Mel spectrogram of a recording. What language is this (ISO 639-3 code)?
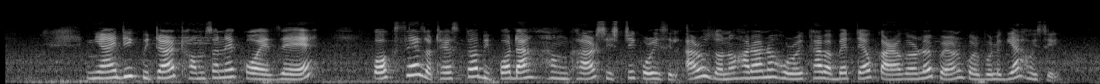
asm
